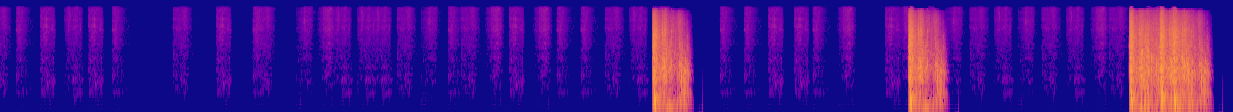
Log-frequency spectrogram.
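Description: Footsteps crunch softly on grass at a steady walking pace.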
